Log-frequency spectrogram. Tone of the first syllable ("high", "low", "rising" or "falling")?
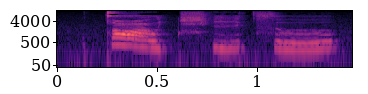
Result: falling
